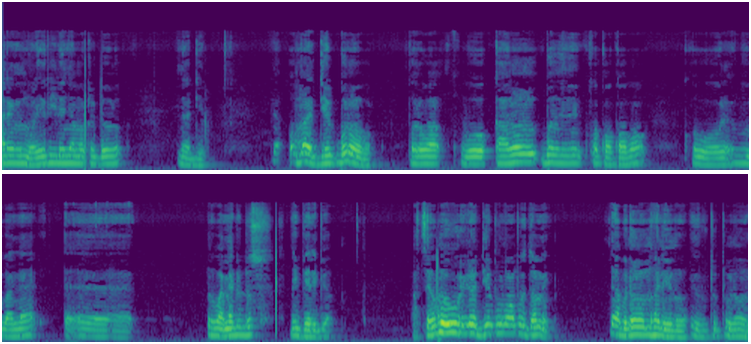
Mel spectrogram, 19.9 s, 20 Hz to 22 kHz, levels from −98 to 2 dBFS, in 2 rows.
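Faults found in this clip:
Speech throughout: gritty, lispy sibilance and metallic treble, nothing above 11.8 kHz. Likely HE-AAC compression, heavily damaged; replicated high band misaligned with the true harmonics, consistent with roughly 16 kbps.

Loud pops: a pair at 1.10–1.33 s (about 10 dB over signal), single pops at 13.6 s (about 20 dB) and 15.75 s (about 25 dB). Speech continues underneath. Likely a voltage transient from a connector, switch or driver.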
